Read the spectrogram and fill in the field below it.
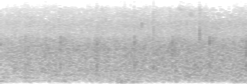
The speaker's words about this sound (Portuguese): Uma salva de palmas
